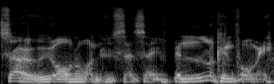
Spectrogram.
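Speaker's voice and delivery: big, grand, heavy-jowled voice. Reading a character's dialogue aloud, the speaker voices this line in a big jowly voice. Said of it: "Get some jowls on this".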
